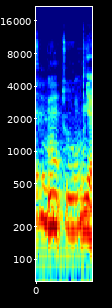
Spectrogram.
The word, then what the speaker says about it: Mutum: But going back to Mutum, is that how you pronounce it? – Yes, Mutum.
